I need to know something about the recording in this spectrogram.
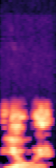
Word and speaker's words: Yahweh: Es porque ya no hay la conexión con la fuente, que es el eterno, que es Yud-Hei Bad-Hei, pronunciado en la mayor parte como Yahweh.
